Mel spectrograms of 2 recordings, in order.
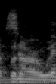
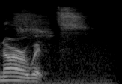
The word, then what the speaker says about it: Benarowitz: The TZ sound at the end. Yeah, Benarowitz. Benarowitz. Okay. Benarowitz.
